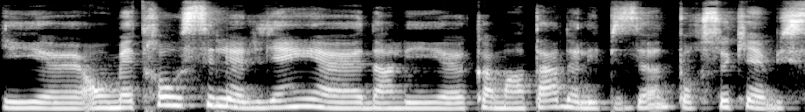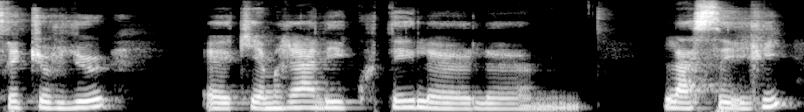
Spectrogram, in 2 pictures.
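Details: Stuttering in an adult woman who stutters, speaking conversationally in French.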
